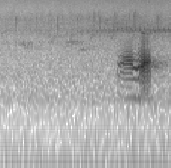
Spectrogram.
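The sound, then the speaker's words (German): A single short croak from a frog sitting among garden flowers, rising briefly out of a faint, quiet background near the end. “zwischen deinen Blumen sitzt ja ein Frosch. Ja, ein richtig schöner Wetterfrosch.”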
